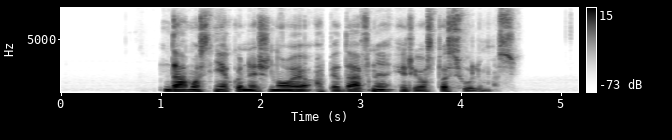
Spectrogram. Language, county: Lithuanian, Alytus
